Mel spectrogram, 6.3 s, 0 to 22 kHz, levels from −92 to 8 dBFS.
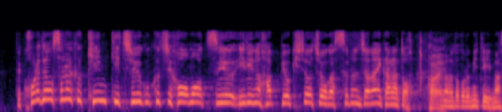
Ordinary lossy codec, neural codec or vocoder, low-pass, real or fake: none; codec, 16 kHz, 16 kbps, FreqCodec, smaller model; none; fake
